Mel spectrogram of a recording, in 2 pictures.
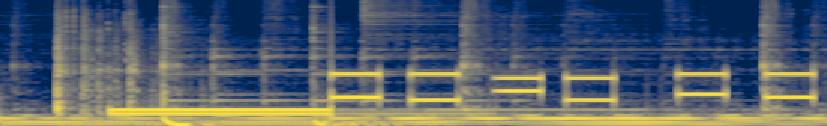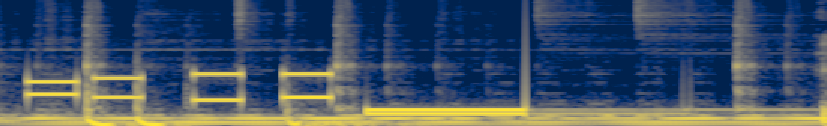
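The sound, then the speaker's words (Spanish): A dial tone hums, then a quick series of about ten touch-tone beeps as a phone number noted from an advertisement is punched in, each short dual-pitched tone crisp, followed by a steady tone again. “Cuando pasé el siguiente anuncio de dos por uno en cajas de chocolates y ositos de peluche, fue que decidí marcar al número que me ofrecía por lo menos una alternativa a toda esa publicidad para enamorados.”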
